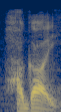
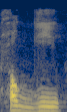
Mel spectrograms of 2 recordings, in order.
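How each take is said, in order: First: The name ends with an 'eye' sound. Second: The name ends with a short 'ee' sound. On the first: The speaker calls it right. "لكن هو اسمه حجاي" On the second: The speaker calls it wrong. "في ناس بت ممكن تقول عليه حجي"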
